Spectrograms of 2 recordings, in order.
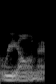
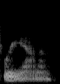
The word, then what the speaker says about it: Rihanna: she said that is actually the way to pronounce it it's not rihanna it's rihanna that's she has said that just throwing that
